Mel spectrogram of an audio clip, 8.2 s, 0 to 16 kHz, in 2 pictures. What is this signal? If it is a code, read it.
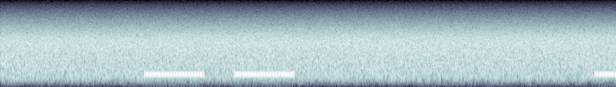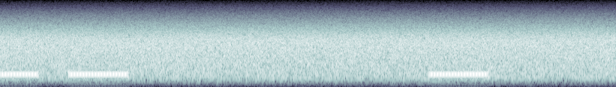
Telephone call progress tone (as in the UK, Ireland, Australia and similar networks), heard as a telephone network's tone, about 400, 450 Hz, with phone line noise. Ringback tone.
